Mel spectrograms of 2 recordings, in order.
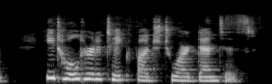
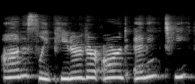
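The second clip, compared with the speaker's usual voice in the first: put-on high girlish insistence; protesting girl; 11 semitones higher, 4 dB louder than usual. A narrator's reading. Sheila tells the brother she found nothing, high protest. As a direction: insist in a high, upset girl's voice.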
